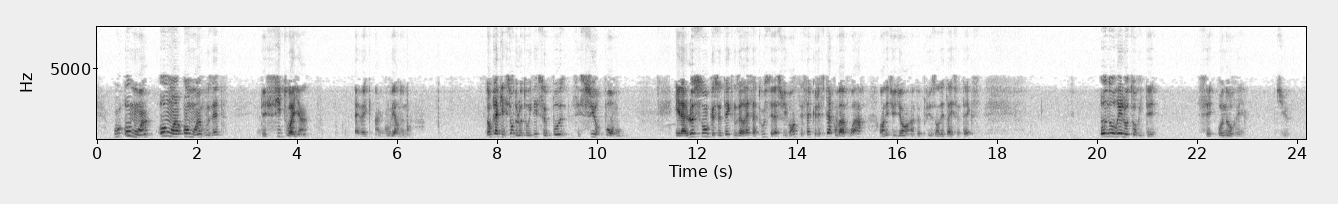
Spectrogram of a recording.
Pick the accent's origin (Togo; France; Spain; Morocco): France; Il nous pose un problème en tant que Français.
